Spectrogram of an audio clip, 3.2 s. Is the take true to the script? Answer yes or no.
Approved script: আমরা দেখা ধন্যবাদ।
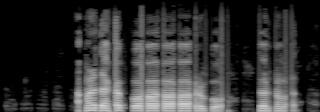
no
